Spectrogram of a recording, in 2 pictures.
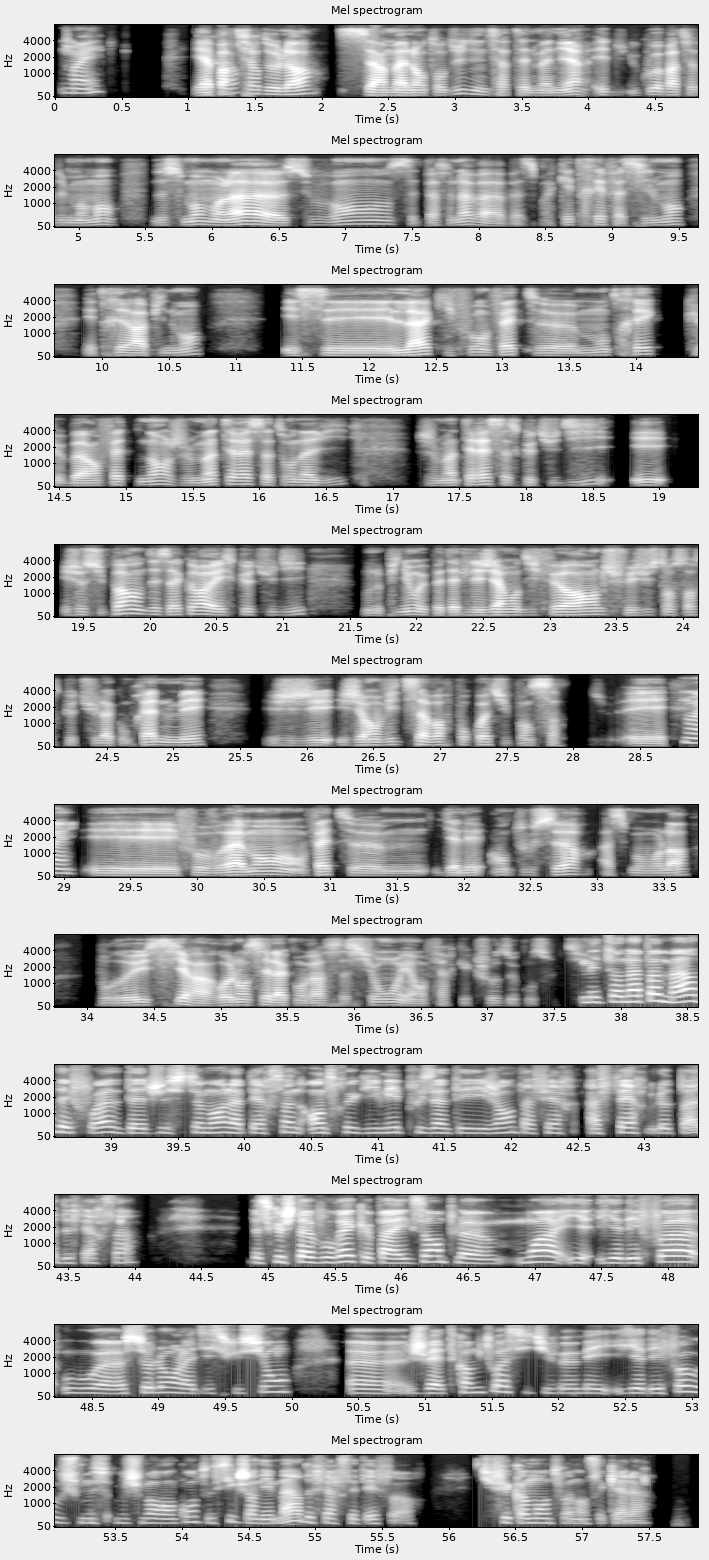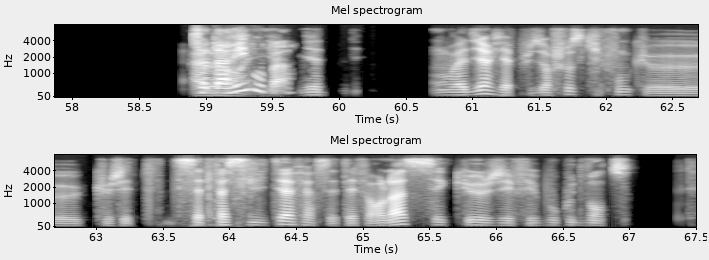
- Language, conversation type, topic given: French, podcast, Comment transformes-tu un malentendu en conversation constructive ?
- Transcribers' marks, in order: other background noise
